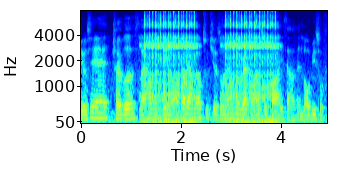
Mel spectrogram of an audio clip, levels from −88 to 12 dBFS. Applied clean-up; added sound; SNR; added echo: none; Engine / Tools; 0 dB; none.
